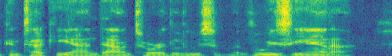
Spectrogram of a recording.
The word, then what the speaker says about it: Louisiana: on down toward Louis Louisiana or as they say down there Louisana two syllables all right um from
